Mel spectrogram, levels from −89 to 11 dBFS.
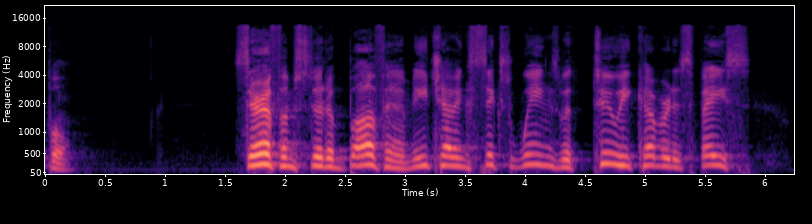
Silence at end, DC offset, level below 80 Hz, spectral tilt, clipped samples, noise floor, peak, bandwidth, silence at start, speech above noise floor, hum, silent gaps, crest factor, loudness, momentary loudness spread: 0.45 s; under 0.1%; -64 dBFS; -6 dB/octave; under 0.1%; -72 dBFS; -2 dBFS; 13.5 kHz; 0.05 s; 51 dB; none; none; 22 dB; -21 LUFS; 16 LU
